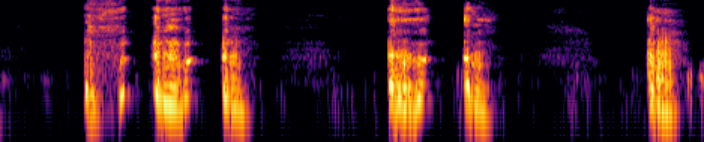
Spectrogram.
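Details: Barking cough: five harsh, abrupt cough bursts in two runs with a hoarse barking quality, from a compilation of coughs.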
